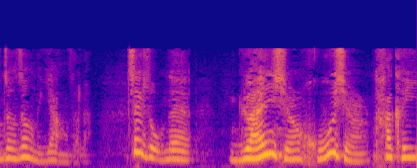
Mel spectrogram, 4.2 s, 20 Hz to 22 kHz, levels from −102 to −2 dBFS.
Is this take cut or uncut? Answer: cut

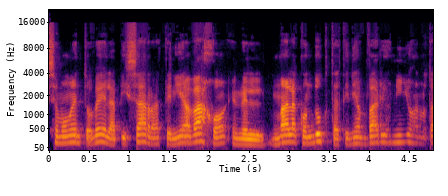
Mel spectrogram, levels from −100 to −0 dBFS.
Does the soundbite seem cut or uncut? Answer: uncut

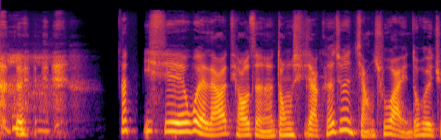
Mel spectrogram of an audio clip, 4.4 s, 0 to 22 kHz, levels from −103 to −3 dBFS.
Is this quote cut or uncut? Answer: cut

